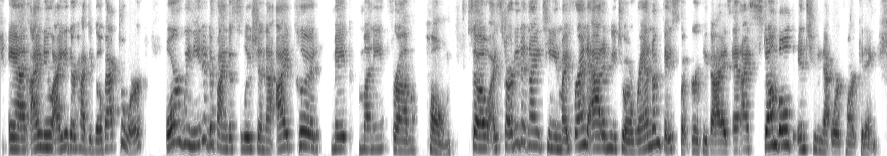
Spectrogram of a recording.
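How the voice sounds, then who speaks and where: In an animated tone, a woman talks at a fairly quick pace with lively intonation and a fairly high pitch. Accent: Minnesota. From US Midwest, central Minnesota. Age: 20s. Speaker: network marketer. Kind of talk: testimony. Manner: fast.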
